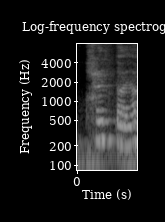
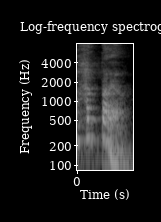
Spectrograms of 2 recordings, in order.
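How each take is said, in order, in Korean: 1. 첫 음절은 ㄹ 소리로 끝나요. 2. 첫 음절은 ㅌ 소리로 끝나요.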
